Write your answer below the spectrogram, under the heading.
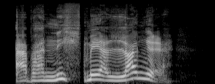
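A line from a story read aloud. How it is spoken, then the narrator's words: Angry shout. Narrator (German): rief Jessica zornig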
